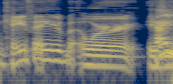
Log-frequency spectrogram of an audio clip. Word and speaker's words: kayfabe: It's mostly just names, so at least he says kayfabe right. Kafab. It's like, is he saying kayfabe or is he saying?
